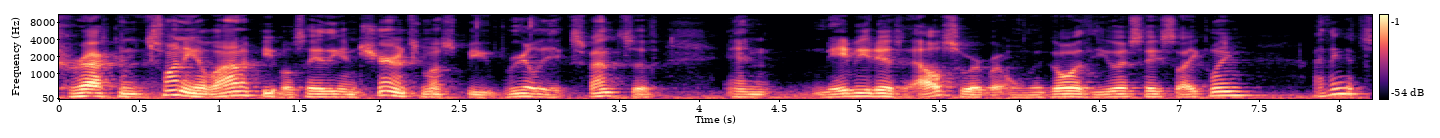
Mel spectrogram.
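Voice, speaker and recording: In an American accent, a man speaks fairly quickly with a fairly low pitch and lively intonation, his voice carrying audible room echo. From western New York (Buffalo). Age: 60s. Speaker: bike race director and event coordinator. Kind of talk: podcast interview.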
